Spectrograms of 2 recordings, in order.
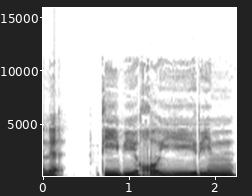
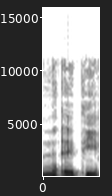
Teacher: نسكن الهمزة وننتبه أنه حرف شديد مجهور لا نحركه ولا نقلقله، فلا نقول نأتي وهذا خطأ.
